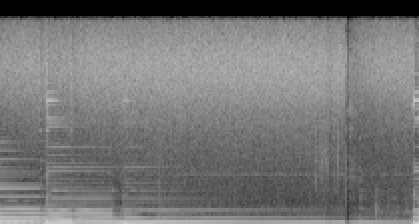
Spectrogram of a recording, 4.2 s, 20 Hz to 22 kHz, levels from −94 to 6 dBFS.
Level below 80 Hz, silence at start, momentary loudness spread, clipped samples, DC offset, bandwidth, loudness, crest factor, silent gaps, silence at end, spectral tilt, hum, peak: -64 dBFS; 0 s; 3 LU; under 0.1%; under 0.1%; over 20 kHz; -16 LUFS; 16 dB; none; 0 s; -5 dB/octave; none; -2 dBFS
